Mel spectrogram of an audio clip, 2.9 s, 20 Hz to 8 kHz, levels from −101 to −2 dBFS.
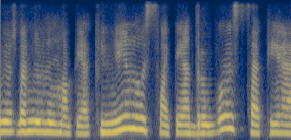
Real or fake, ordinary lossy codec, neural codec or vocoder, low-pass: fake; Opus, 24 kbps; codec, 16 kHz, 1 kbps, FreqCodec, smaller model; 7.2 kHz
